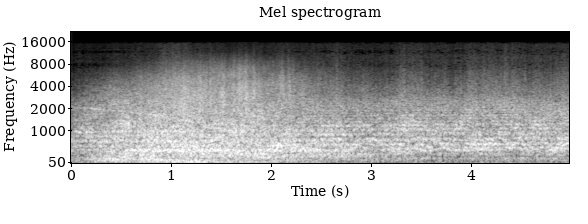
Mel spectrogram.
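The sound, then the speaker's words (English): A loud, steady jet engine roar from a passing U-2 spy plane, swelling in the first second and then holding a broad, rushing drone to the end, with no voices. “The U-2, which is still in service today, by the way, is an extraordinary plane. It could climb far higher than other aircraft.”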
